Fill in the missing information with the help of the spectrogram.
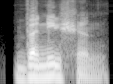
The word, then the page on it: Venetian: American English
